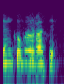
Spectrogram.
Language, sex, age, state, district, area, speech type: Hindi, male, 30-45, Rajasthan, Jodhpur, rural, conversation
